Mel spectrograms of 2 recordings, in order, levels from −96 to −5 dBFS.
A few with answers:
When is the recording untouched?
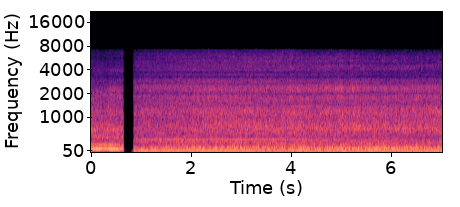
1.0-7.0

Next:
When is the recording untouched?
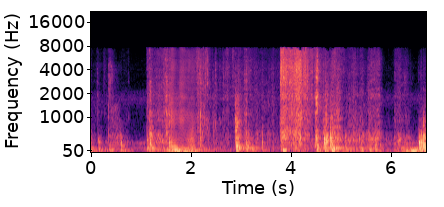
0.0-1.6; 2.1-6.7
